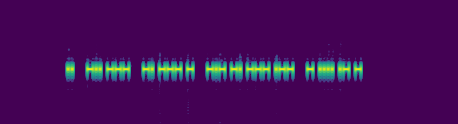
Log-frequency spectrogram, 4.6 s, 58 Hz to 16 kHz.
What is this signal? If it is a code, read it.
Morse code, heard as a keyed tone, about 70 wpm, 700 Hz. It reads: I DO NOT KNOW THAT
